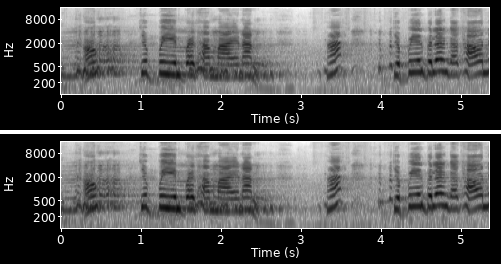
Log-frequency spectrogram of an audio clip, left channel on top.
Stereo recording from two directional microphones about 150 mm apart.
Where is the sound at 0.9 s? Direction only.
35° right (ahead or behind).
